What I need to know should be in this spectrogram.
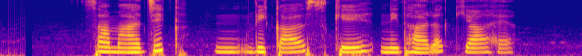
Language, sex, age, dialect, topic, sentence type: Hindi, female, 18-24, Marwari Dhudhari, banking, question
